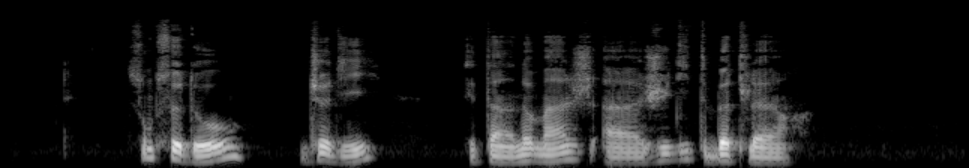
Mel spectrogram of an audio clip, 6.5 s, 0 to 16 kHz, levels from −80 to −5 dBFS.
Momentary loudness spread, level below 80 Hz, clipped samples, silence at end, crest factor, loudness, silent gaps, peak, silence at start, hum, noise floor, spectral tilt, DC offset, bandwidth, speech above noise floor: 16 LU; -62 dBFS; under 0.1%; 1.2 s; 22 dB; -26 LUFS; none; -6 dBFS; 0.9 s; none; -72 dBFS; -6 dB/octave; under 0.1%; 10.5 kHz; 47 dB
